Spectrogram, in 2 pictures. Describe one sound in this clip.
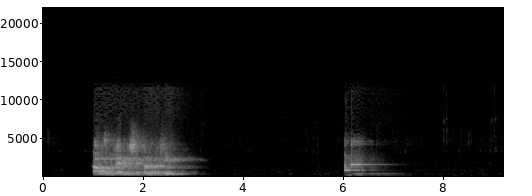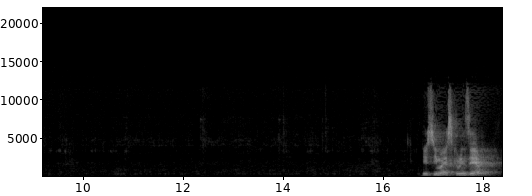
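A man speaks calmly through a headset microphone, heard as in an online call.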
